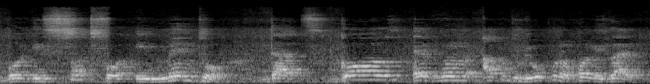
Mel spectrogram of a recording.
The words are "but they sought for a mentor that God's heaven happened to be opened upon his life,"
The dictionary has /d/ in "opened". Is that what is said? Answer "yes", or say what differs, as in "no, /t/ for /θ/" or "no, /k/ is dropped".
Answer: no, /d/ is dropped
